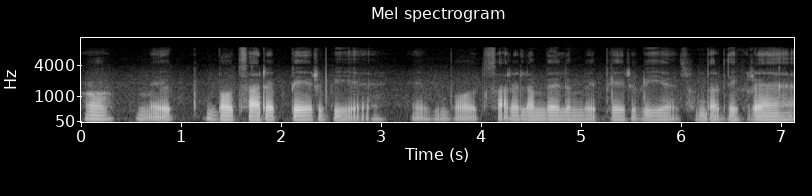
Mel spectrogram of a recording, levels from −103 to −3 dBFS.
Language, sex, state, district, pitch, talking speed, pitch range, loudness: Hindi, male, Bihar, Gopalganj, 100 Hz, 125 wpm, 95-110 Hz, -31 LUFS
